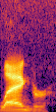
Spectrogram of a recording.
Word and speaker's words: Langer: author's name is Ellen Langer. Is that how you say it? Langer, yeah, yep.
